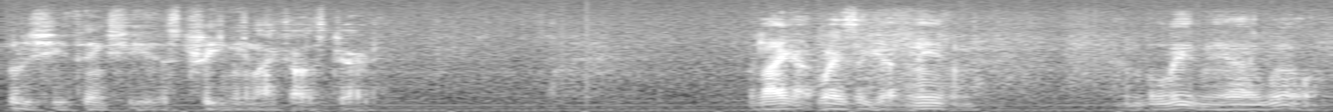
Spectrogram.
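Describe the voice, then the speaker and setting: A sneering, vengeful diner cook. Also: male voice, extremely low pitch, little pitch movement, brisk, very noisy. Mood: bitter. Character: resentful diner cook man, bitter and vengeful. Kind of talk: 1950s film noir acting.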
